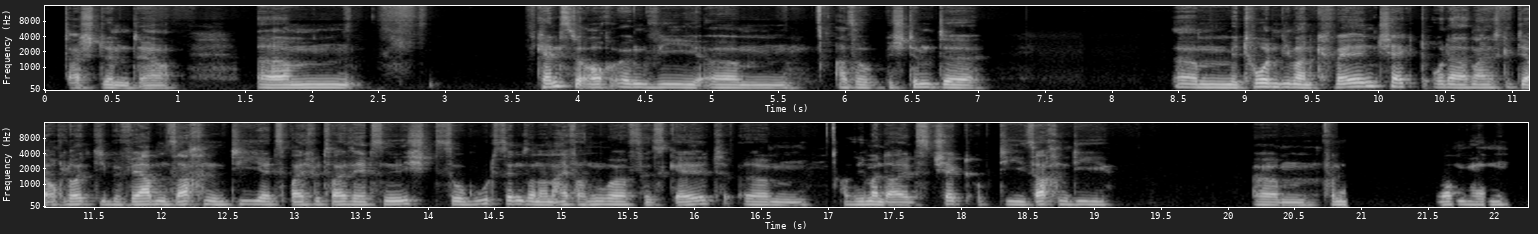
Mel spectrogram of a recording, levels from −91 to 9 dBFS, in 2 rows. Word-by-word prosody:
Das 110 0 -2
stimmt, 110 -2 -1
ja. 105 0 -3 0.6
Ähm 125 0 +3 1.3
kennst 180 +5 +4
du - - +5
auch 130 0 +2
irgendwie, 135 -3 0
ähm, 115 -3 0 0.3
also 125 -1 -2
bestimmte 120 -1 +1 1.4
ähm, 130 -3 +2
Methoden, 150 +4 +4
wie 145 - +1
man 125 -3 +4
Quellen 160 +9 +3
checkt? 165 -4 0
Oder 135 -2 +3
ich 125 - -3
meine, 125 -1 +1
es 125 - -4
gibt 130 +1 -9
ja - - +5
auch 120 - -5
Leute, 130 +1 +2
die 135 -1 -8
bewerben 130 +2 +3
Sachen, 130 0 +1
die 140 +2 -6
jetzt 130 -2 -1
beispielsweise 125 +1 0
jetzt 120 +1 -1
nicht 140 +2 0
so 135 -1 -1
gut 145 +6 -6
sind, 150 -2 0
sondern 120 -3 +1
einfach 125 0 -3
nur 130 0 +1
fürs 115 -2 -6
Geld, 145 +5 -2
ähm 120 -2 -3 0.3
wie 125 +1 -3
man 125 -1 +3
da 115 0 +3
jetzt 110 -1 0
checkt, 140 -1 -2
ob 130 -2 -21
die 130 -1 -3
Sachen, 135 +2 +2
die 125 -1 -5 1.1
ähm, 110 -3 -2
von 125 -1 -1 0.7
beworben 125 +2 -1
werden. 125 0 -5
125 Hz, 150 wpm, -22 LUFS, 120-135 Hz, 1.4 s, du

